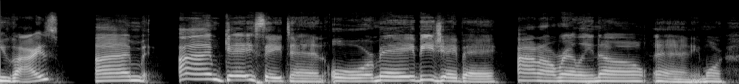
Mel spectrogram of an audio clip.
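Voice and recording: Speaking at a very slow pace, a man uses a put-on character voice pitched fairly high.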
